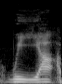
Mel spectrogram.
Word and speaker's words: Ouija: guy brings over a a Ouija board or weah board as you know the guys insistent on calling it the proper pronunciation they use it to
